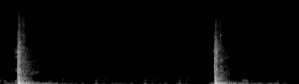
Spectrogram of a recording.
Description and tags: Bedroom Large Dresser Drawer
A bedroom sound effect. Part of my '101 Sound FX Collection'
